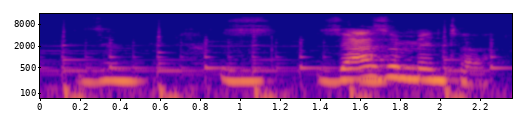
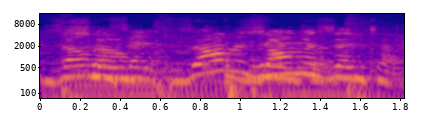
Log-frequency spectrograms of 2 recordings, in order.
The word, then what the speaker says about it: Zamazenta: Full Art Zacian, Cinderace, Mega Pidgeot, Zazamenta. Okay. I know how to say it. It's just, I forgot. And also, Zamazenta.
